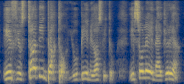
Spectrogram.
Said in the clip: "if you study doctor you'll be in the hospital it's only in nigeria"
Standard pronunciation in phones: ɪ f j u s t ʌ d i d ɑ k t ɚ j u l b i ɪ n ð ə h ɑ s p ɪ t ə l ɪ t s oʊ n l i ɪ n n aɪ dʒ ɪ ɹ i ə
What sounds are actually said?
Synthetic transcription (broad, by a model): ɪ f j u s t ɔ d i d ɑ k t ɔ j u b i ɪ n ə h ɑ s p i t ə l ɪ s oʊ l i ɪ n n aɪ dʒ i ɹ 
